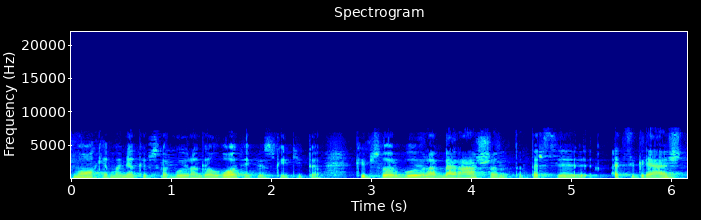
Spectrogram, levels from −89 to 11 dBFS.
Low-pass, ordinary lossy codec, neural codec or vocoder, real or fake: 7.2 kHz; AAC, 24 kbps; none; real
